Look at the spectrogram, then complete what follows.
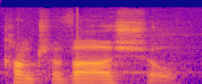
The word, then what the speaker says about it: controversial: Where's the main stress in the word controversial? Right? Because as far as I remember, we've got two pronunciations of controversy. You can also say controversy, you can say controversy. But controversial is the third syllable.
